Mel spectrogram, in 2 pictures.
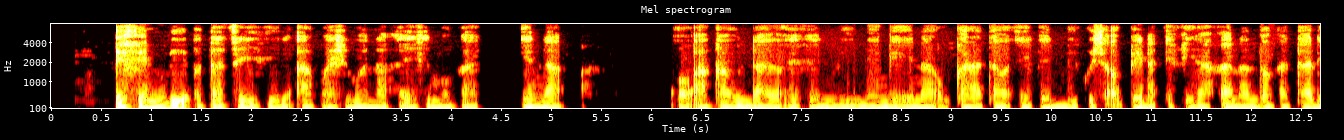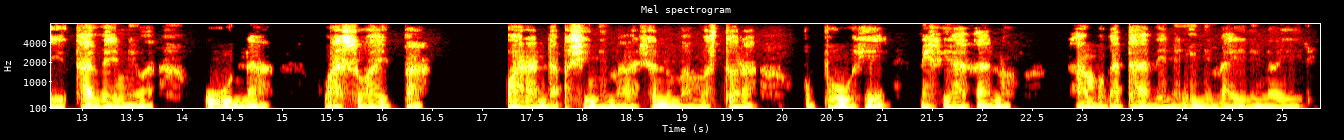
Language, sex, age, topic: Oshiwambo, male, 18-24, finance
